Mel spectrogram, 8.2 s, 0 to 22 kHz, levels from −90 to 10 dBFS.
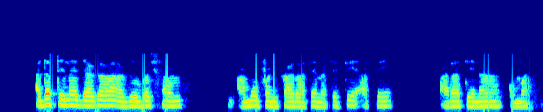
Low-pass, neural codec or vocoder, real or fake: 3.6 kHz; none; real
